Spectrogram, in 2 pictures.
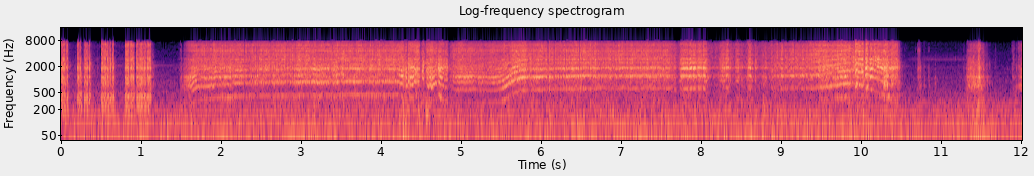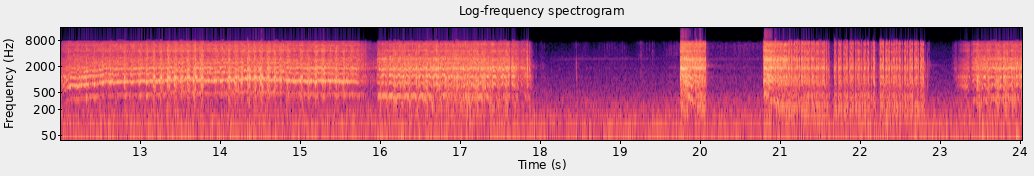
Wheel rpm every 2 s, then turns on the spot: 30, 110, 100, 160, 150, 30, 100, 110, 90, 10, 30, 30.
10-12 18-22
